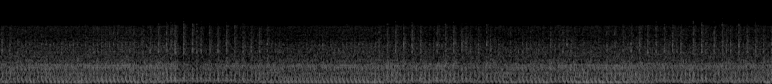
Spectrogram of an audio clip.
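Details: Ariens 42" geared riding mower, 17.5 hp Briggs & Stratton (31C707), Nikki carburetor, long neglected; new fuel filter, fresh gas, fuel flow fine, throttle moved: choppy lumpy beat about four pulses a second, smooth only at some throttle positions; carburetor suspected, unconfirmed.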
